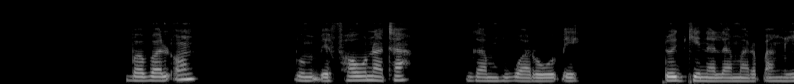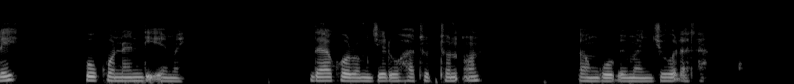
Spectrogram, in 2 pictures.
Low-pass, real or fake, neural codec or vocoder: 7.2 kHz; fake; vocoder, 44.1 kHz, 128 mel bands every 512 samples, BigVGAN v2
